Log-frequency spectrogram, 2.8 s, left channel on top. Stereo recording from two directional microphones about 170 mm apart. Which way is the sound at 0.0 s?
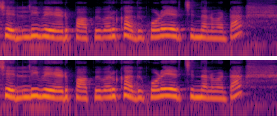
15° right (ahead or behind).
